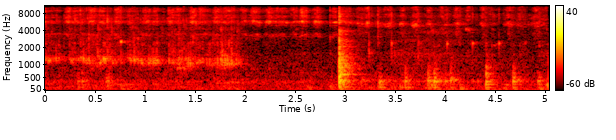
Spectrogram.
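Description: Homemade anti-aging face cream with mirabelle and bergamot being stirred to emulsify, quiet scraping and rubbing of a utensil in a slippery bowl, with a sharper clink midway and light tapping afterward.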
